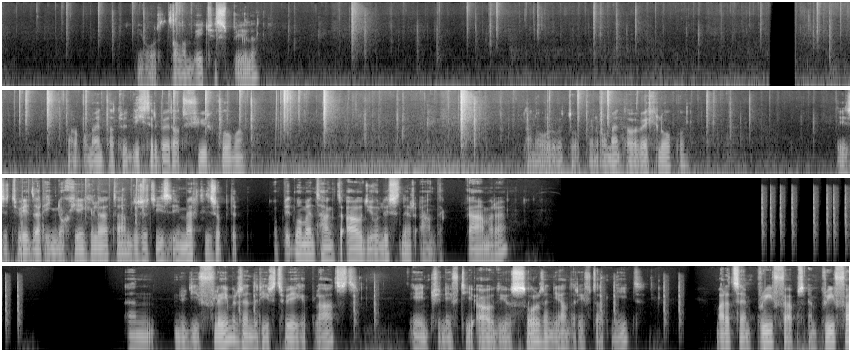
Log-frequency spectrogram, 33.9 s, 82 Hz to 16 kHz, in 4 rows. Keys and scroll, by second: 0.0 Up, 0.5 Right, 0.6 Up, 1.1 Right, 1.3 Up, 1.7 Left, 1.9 Up, 2.3 Left, 2.6 Up, 3.0 Right, 3.2 Up, 3.8 Left, 4.0 Up, 4.4 Right, 4.6 Up, 5.1 Right, 5.2 Up, 5.6 Right, 5.9 Up, 6.3 Right, 6.5 Up, 6.9 Left, 7.1 Up, 7.6 Left, 7.7 Up, 8.3 Left, 8.4 Up, 12.9 Left, 13.4 Up, 13.9 Left, 14.4 Up, 14.9 Left, 15.1 Up, 15.6 Left, 15.9 Up, 16.7 Right.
